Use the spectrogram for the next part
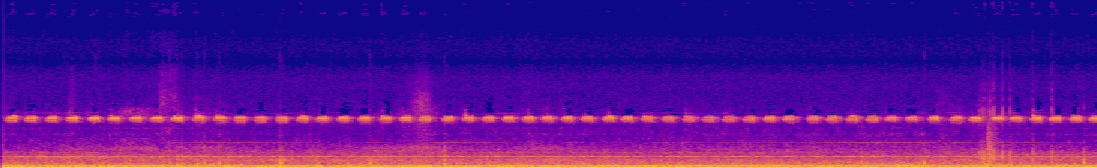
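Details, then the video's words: A cicada outside in Las Vegas, heard through a closed sliding glass door: a steady, high, thin pulsing tone repeated several times a second without pause, over a low background rumble. "Noisy cricket in Vegas"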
